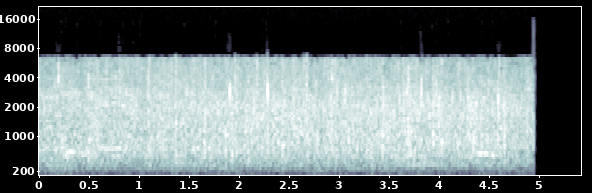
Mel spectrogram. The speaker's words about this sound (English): I'm so glad. I'm so encouraged to hear those applause, that applause. I'm so happy, right?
